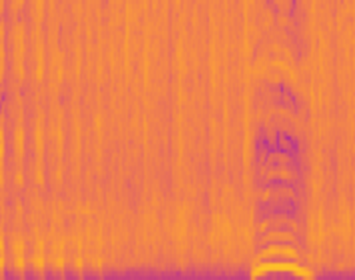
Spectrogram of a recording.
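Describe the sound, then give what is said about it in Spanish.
A large crowd claps steadily throughout, a dense wash of applause with scattered sharp whoops early on, then one loud voice cries out over the clapping near the end. “Dale otro aplauso.”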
